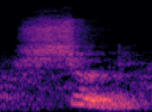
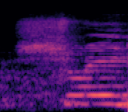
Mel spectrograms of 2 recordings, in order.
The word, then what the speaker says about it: should: तो हम जब इस वर्ड को बोलेंगे SHOULD, तो बोलेंगे शुड. शुल्ड नहीं बोलेंगे, क्या बोलेंगे, शुड.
